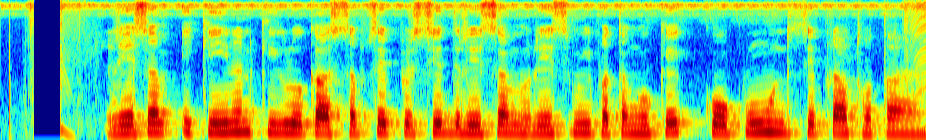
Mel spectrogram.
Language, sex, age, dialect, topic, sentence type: Hindi, male, 25-30, Marwari Dhudhari, agriculture, statement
